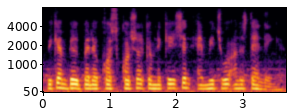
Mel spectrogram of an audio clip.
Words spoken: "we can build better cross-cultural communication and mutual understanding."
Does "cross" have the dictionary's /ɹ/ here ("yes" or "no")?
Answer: no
